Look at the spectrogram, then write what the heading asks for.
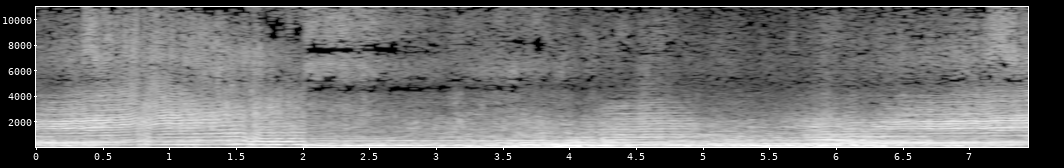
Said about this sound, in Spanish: Así suena el coche de Alonso en Daytona, que ahora mismo está dando vueltas en el entrenamiento.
